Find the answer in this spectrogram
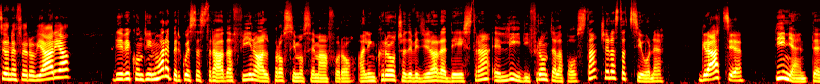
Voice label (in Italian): Dialog Scusi Emma e Anders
